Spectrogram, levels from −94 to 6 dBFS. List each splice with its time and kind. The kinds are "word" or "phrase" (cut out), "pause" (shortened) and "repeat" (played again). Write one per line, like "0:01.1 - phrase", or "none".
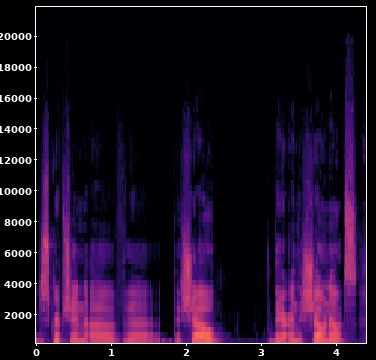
none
